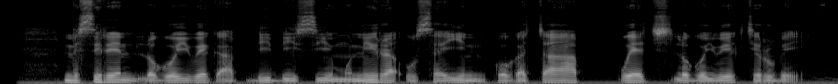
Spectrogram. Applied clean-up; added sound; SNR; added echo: none; none; none; none.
